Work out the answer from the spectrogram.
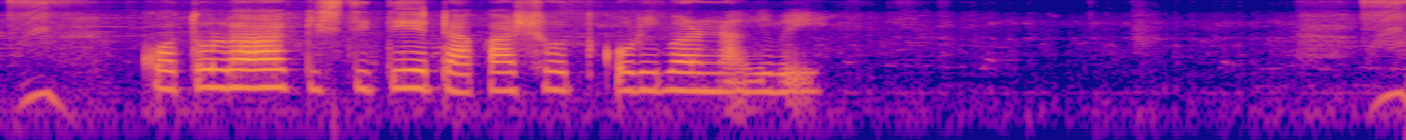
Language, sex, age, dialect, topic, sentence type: Bengali, female, 18-24, Rajbangshi, banking, question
